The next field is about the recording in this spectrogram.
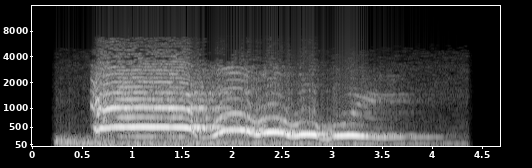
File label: yell; goofy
